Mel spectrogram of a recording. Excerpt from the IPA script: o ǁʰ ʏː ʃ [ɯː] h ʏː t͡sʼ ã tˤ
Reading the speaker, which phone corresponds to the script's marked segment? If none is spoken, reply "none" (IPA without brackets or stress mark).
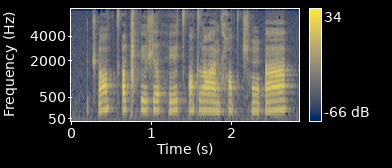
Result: əː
